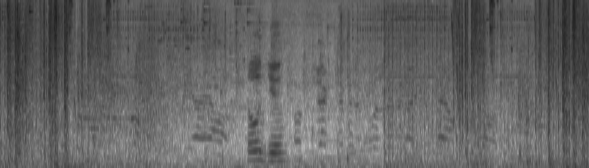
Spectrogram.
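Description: A rapid-firing machine gun fires long bursts of shots.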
